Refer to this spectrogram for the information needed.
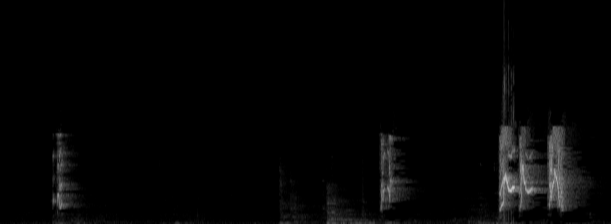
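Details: Lovebird sounds intended to help a kept pair breed: a faint chirp, a soft low murmur, another thin chirp, then a loud, harsh double-note squeak near the end.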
